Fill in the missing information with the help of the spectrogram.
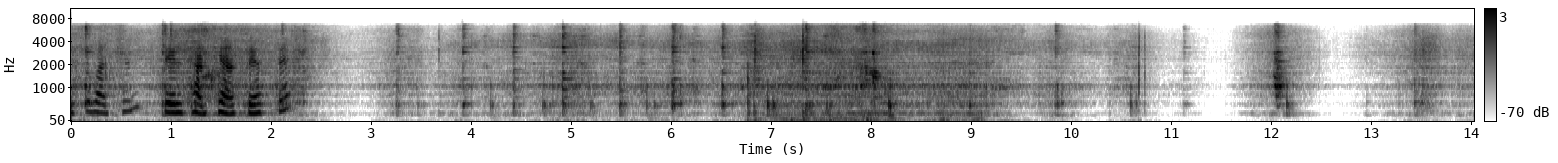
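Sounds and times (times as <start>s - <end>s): paste sizzling in oil: 0.0s - 10.7s
metal spatula scraping a pan: 0.0s - 10.8s, 11.7s - 14.0s.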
